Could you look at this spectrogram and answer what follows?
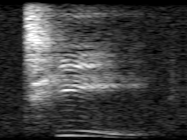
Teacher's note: Here we have the E sound, and it's not followed by any consonant sound, so it's nice and long.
